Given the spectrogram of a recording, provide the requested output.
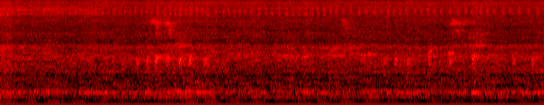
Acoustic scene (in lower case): park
